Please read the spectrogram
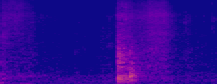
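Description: Quiet handling noise as a foam box insert is lifted off and a football helmet in a clear plastic bag is pulled from its cardboard box, with one brief louder rustle a little after a second in.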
